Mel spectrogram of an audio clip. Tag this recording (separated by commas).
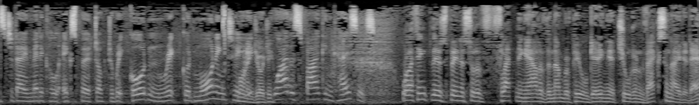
Speech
